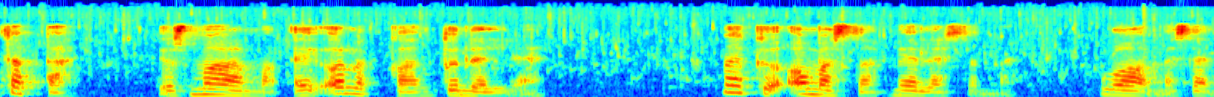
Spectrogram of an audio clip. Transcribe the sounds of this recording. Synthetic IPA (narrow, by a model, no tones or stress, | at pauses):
t̪ɑpːæ | josmɑːilmɑʔeiʔolːekːɑːnt̪unelːḛːn | mekø̰ʔomɑsːɑmielesːæmːeluɑmːesen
